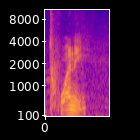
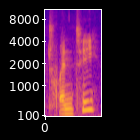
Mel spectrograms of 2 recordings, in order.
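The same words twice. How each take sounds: First: The T sound in the middle is dropped. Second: The T sound in the middle is pronounced. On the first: "to make an Australian accent, what you need to do is drop every T" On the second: "instead of twenty"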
